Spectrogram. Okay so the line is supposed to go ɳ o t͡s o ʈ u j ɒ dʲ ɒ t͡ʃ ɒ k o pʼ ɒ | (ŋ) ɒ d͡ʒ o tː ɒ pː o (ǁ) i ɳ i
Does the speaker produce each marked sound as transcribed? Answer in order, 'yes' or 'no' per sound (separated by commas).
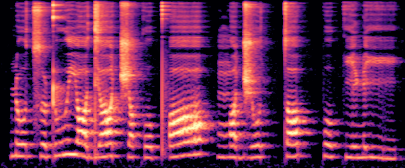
yes, no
